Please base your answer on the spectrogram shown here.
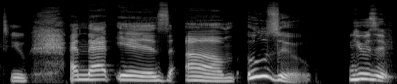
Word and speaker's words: yuzu: Yuzu, yeah. Yuzu. So yuzu. That's how you say it.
